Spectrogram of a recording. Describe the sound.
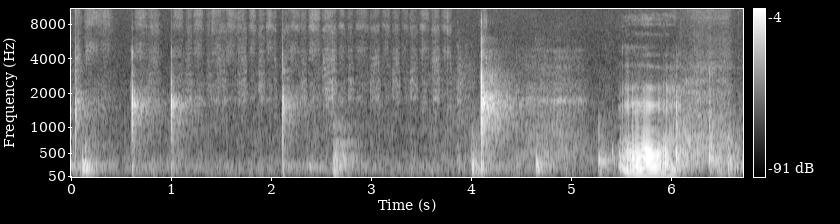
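Writing on a board during a lecture: a few sharp taps and short strokes, then a squeaky drawn stroke near the end, all fairly quiet with no talking over it.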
